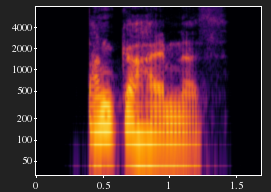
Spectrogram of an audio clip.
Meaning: bank secrecy, bank privacy
- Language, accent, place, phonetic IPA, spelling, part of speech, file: German, Germany, Berlin, [ˈbankɡəˌhaɪ̯mnɪs], Bankgeheimnis, noun, De-Bankgeheimnis.ogg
